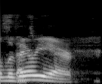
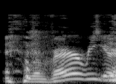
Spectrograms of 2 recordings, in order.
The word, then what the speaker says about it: Le Verrier: Why the hell stick an R on the end of your word if you don't want it pronounced? – So, Le Verrier. – Le Verrier.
